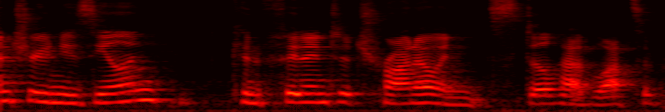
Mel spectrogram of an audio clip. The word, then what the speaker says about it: Toronto: You know that's how you say it in Canada, Toronto. You don't say Toronto. You say Toronto.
